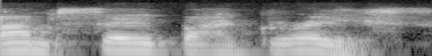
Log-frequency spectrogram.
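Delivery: little, humble, shrunk-down, small, soft voice. The speaker acts out what they say after admitting sin, in a small voice. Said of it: "and then in the small voice".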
